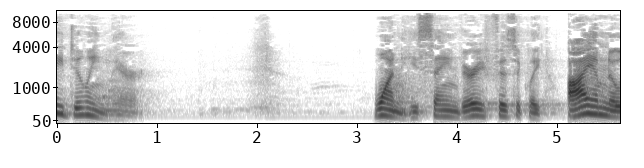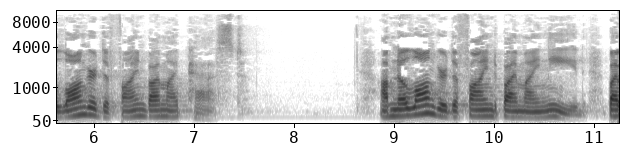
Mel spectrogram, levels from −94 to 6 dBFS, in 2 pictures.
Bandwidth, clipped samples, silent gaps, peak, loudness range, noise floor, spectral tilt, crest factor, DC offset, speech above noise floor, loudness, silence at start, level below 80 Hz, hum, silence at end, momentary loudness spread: 10.5 kHz; under 0.1%; none; -2 dBFS; 9 LU; -76 dBFS; -5.5 dB/octave; 22 dB; under 0.1%; 53 dB; -23 LUFS; 0 s; -76 dBFS; none; 0 s; 19 LU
